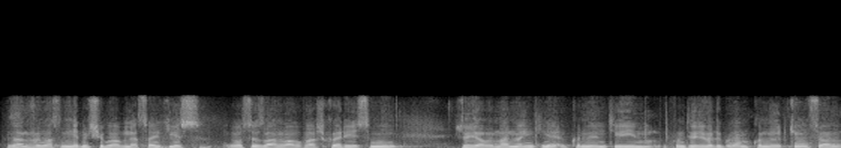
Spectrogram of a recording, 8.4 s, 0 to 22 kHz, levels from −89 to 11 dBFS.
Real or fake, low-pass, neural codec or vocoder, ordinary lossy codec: fake; none; codec, 16 kHz, 1 kbps, X-Codec, HuBERT features, trained on general audio; none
